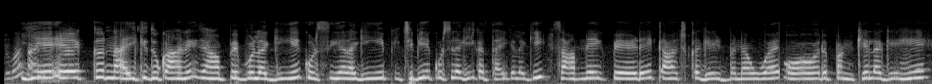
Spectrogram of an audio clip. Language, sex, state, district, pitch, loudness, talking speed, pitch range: Hindi, female, Bihar, Jahanabad, 275 Hz, -14 LUFS, 245 wpm, 265-295 Hz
